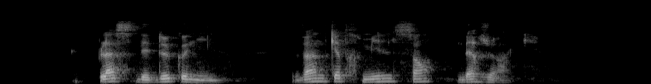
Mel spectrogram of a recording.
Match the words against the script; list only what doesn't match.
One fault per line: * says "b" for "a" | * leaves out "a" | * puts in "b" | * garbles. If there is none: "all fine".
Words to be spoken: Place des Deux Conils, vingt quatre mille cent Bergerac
all fine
